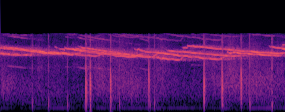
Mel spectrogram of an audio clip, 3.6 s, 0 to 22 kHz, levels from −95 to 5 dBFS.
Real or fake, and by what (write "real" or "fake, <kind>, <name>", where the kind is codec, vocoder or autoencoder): real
